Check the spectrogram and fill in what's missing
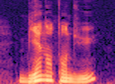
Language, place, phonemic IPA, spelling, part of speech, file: French, Paris, /bjɛ̃.n‿ɑ̃.tɑ̃.dy/, bien entendu, adverb, Fr-bien-entendu.ogg
- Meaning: 1. well understood 2. of course, obviously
